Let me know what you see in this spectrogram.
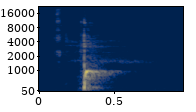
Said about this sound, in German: Dann auch ein trauriges, eher trauriges Ploppen.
